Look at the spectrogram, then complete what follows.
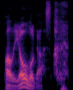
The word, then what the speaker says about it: Palaiologos: Palaiologos. That's a bit of a mouthful. Yeah, no, that's how you say it.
